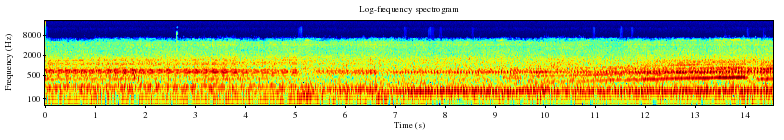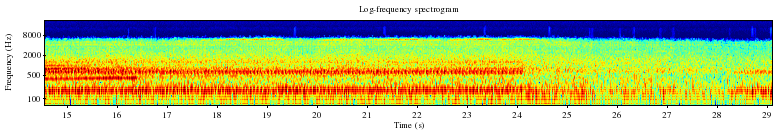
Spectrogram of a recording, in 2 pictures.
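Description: Motorcycle engine running under way, its steady note stepping down in pitch about five seconds in, climbing gradually through the middle, dropping again near the end and picking back up at the close, over a steady rushing noise.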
